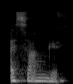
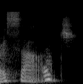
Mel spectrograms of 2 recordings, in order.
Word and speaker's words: Assange: The Trust Fall, Julian Assange or Assange. It's pronounced both ways when they speak.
